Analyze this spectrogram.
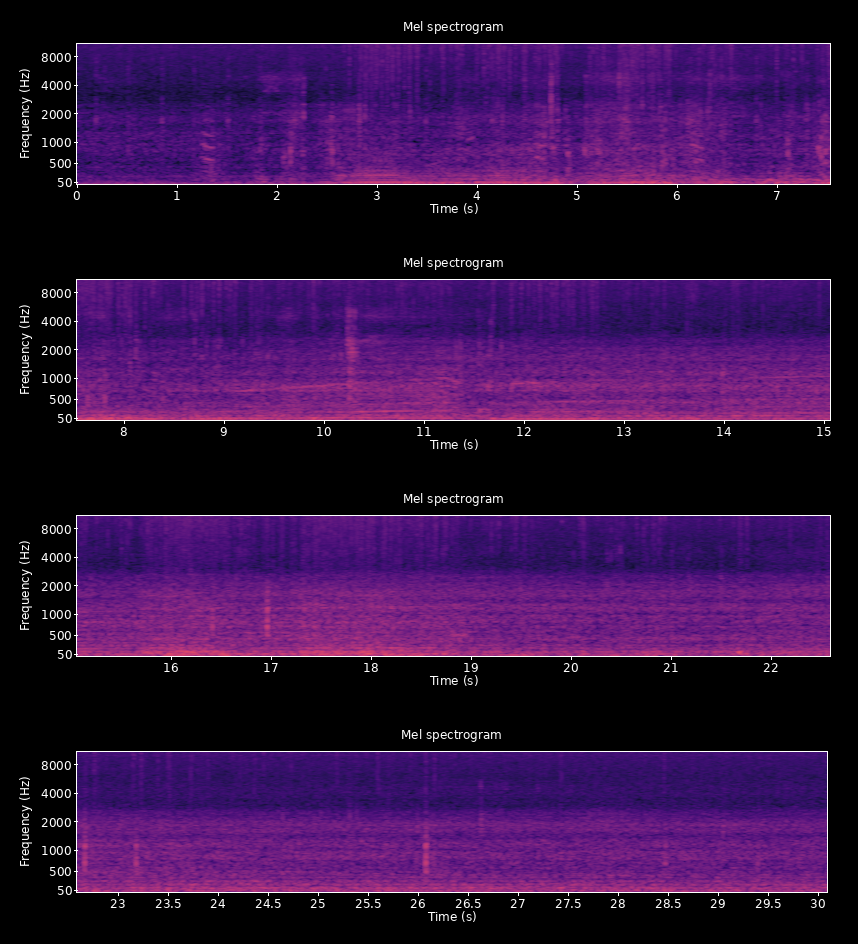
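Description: A car pulls away about two and a half seconds in and drives along a city street. Its engine and tyres make a steady low rumble, and the engine note rises partway through as it gathers speed.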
